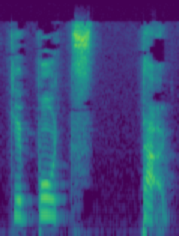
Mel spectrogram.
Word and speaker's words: Geburtstag: Geburtstag. Don't forget the S between the two T's.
